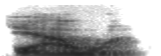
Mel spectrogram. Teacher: la Vao no se pronunciaba como V, sino se pronunciaba como W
